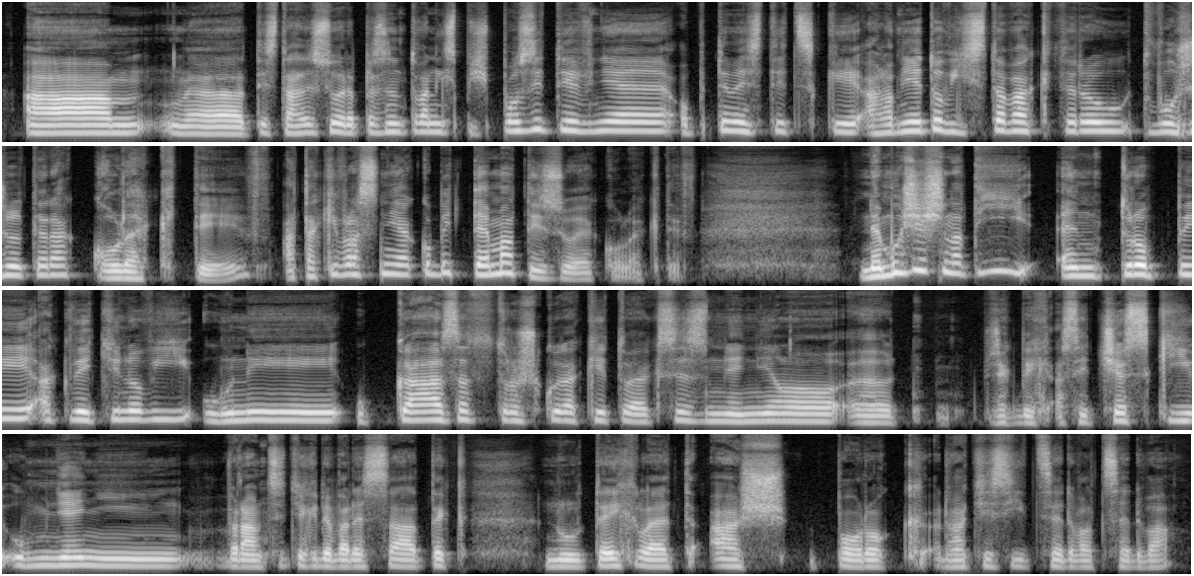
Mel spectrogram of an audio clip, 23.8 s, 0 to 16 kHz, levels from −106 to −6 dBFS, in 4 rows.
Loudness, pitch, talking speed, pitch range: -22 LUFS, 175 Hz, 130 wpm, 145-200 Hz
